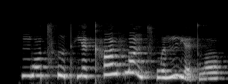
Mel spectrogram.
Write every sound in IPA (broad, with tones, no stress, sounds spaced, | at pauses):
n̪ w ɔ˥ t͡sʰ ɹ̩˥˧ t̪ʰ j ɛ˥˩ kʰ ɑ˥ ʊ̯ f w ɑ˥˩ ŋ t͡sʰ w ə˧˥ n n̪ j ɛ̰˨˩ t̪ w ɔ˥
